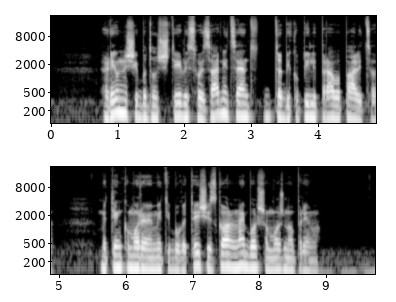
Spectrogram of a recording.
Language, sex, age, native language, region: Slovenian, male, 30-49, Slovenian, Central Slovenia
